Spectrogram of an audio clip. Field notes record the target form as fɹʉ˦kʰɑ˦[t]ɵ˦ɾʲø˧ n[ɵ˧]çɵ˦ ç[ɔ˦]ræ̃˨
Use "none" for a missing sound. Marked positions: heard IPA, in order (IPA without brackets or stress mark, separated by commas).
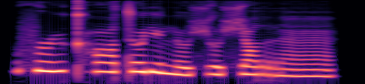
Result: t, ɵ˧, ɑ˦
